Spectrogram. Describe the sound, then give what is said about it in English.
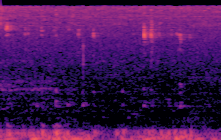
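Soft, irregular clicking like keys being pressed on a keyboard, a quick uneven patter of taps over a low background rumble, fairly quiet. “No, I'm also typing as you talk.”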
